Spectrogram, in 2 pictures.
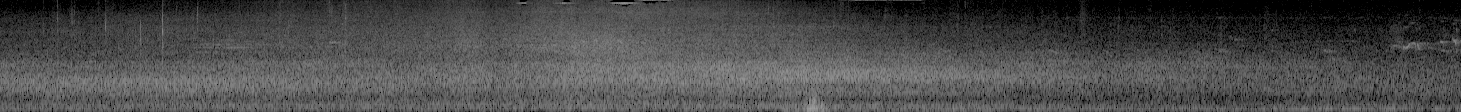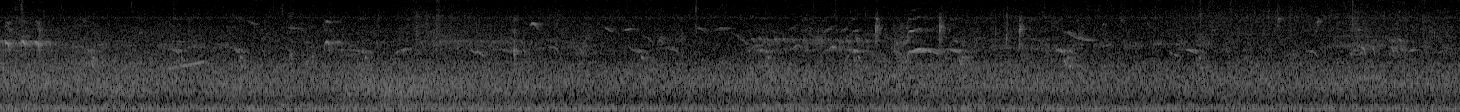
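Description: Outdoor background of a steady low traffic hum, with a vehicle passing and fading over the first ten seconds and a single low thump about eight seconds in. Small bird chirps come through in the second half.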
